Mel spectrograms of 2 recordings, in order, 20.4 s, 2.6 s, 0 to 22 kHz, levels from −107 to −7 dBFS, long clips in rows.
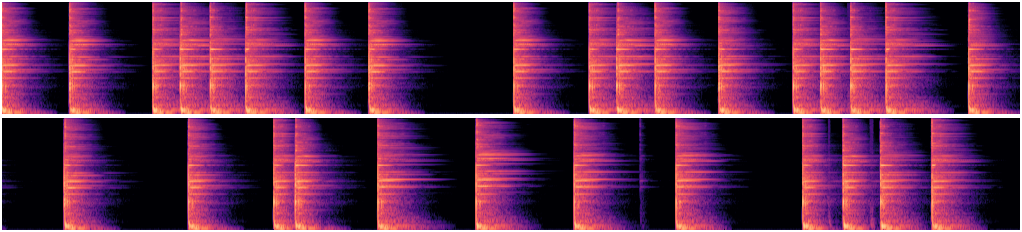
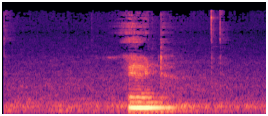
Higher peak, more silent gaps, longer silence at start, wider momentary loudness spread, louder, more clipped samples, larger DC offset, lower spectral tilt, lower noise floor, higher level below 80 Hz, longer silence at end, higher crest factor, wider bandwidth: about the same, -4 dBFS vs -2 dBFS; neither; second, 0 s vs 1.25 s; second, 15 LU vs 26 LU; second, -22 LUFS vs -14 LUFS; neither; neither; second, -1.5 dB/octave vs -8 dB/octave; first, under -90 dBFS vs -44 dBFS; first, -38 dBFS vs -50 dBFS; second, 0.55 s vs 0.9 s; first, 22 dB vs 16 dB; first, over 20 kHz vs 14 kHz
